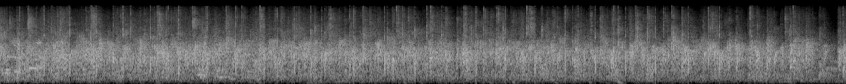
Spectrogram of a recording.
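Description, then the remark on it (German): Sustained audience applause in Mannheim while the hosts sit down, a dense steady wash of many hands clapping at an even, fairly loud level for the whole stretch, with no voices standing out. “An dieser Stelle Applaus, während wir uns hinsetzen.”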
